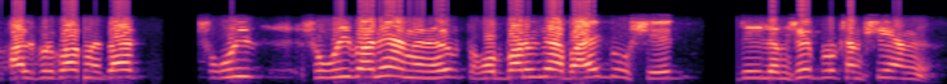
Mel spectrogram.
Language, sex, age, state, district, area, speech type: Bodo, male, 45-60, Assam, Chirang, rural, conversation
